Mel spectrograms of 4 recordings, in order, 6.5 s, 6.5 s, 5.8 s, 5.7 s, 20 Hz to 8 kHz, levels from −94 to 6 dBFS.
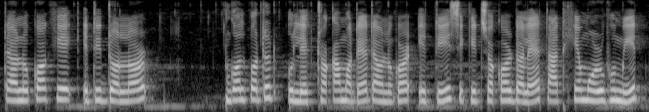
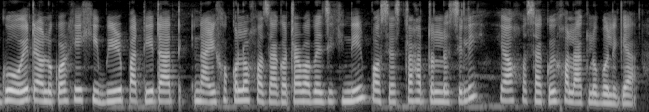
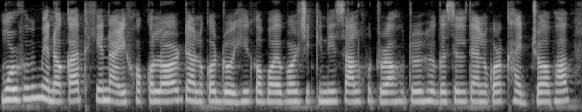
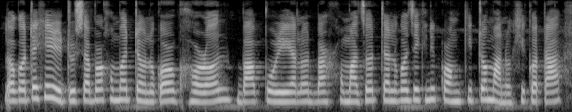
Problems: none marked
